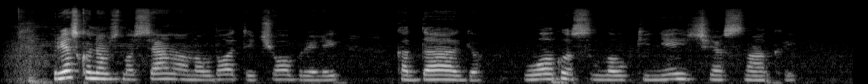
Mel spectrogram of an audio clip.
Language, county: Lithuanian, Vilnius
